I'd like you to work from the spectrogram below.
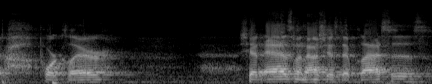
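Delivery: mildly bummed, slow sighing sympathy. Retold or imitated. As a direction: imitate a disappointed mother lightly. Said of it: "my wife is super bummed".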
